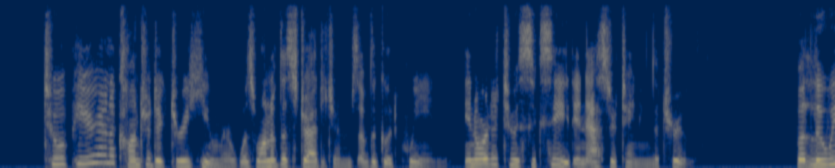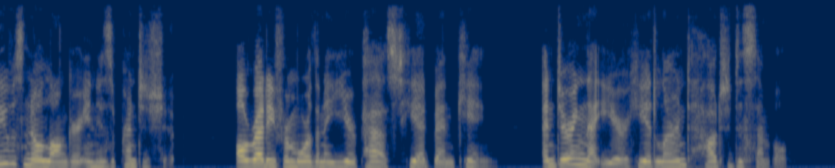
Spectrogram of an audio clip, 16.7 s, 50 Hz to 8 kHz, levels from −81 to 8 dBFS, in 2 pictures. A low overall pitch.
No: high, 210 Hz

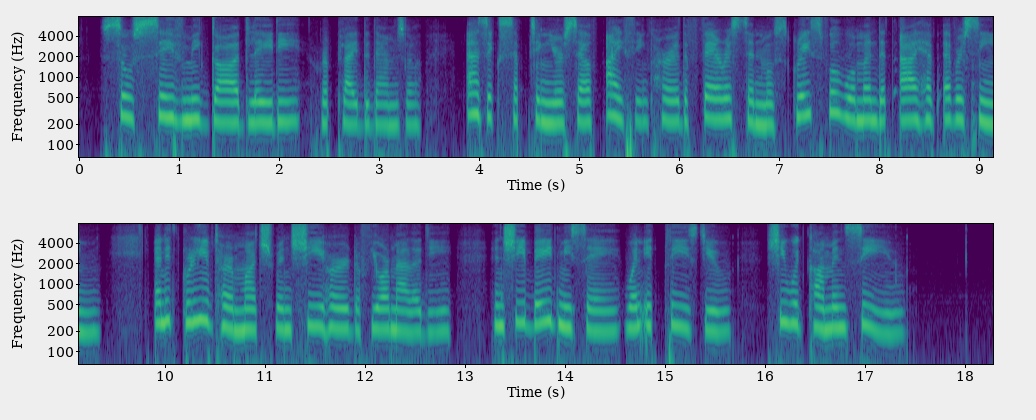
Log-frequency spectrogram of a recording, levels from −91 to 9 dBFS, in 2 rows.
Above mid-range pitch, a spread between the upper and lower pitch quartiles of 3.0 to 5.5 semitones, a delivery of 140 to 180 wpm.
No: high, 225 Hz; narrow, 2.6 semitones; average, 165 wpm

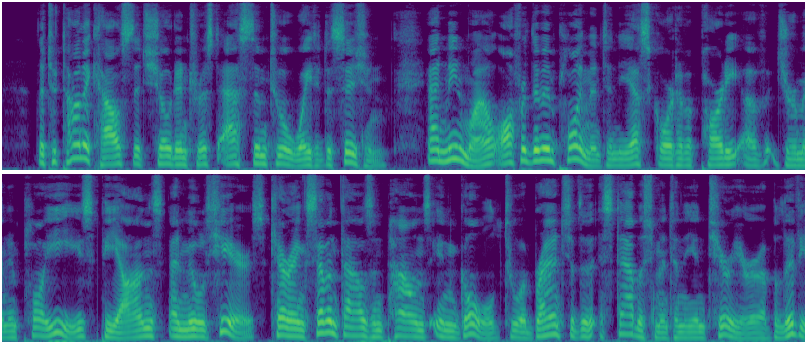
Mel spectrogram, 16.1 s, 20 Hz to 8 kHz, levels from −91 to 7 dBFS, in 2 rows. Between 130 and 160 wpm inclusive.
No: average, 170 wpm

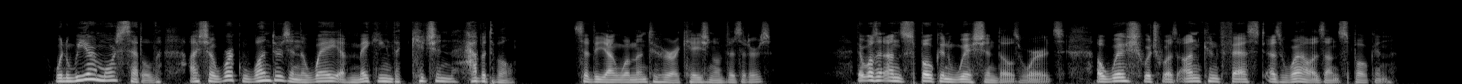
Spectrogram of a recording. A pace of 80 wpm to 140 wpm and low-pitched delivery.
No: average, 170 wpm; low, 125 Hz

